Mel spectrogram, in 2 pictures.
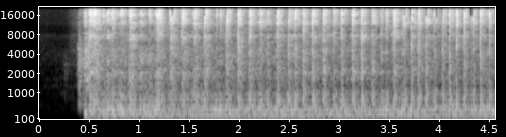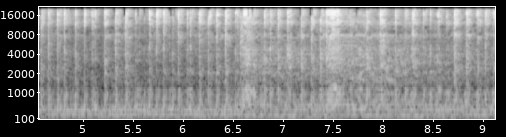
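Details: Ported XL 922 Super chainsaw, a two-stroke, after warm-up with throttle blips. Steady, clean high-revving buzz with a couple of smooth blips near the end; running normally.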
